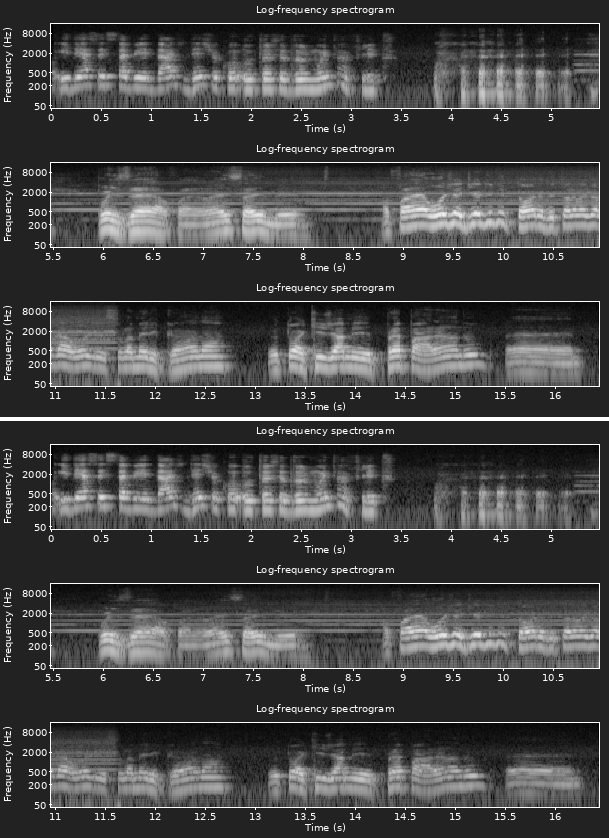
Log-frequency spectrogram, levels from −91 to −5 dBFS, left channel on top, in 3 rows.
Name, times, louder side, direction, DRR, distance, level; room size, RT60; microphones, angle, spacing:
voice 1, 0.0-3.4, right 1 dB, 40° right, 0.8 m, -32 dB
voice 2, 3.8-5.5 5.9-8.1 8.8-12.8 13.1-16.3, left 5 dB, 60° left, 0.3 m, -28 dB
sound 1, 5.2-11.6, left 5 dB, 45° left, 0.9 m, -46 dB
2.7 x 2.2 x 3.7 m
head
